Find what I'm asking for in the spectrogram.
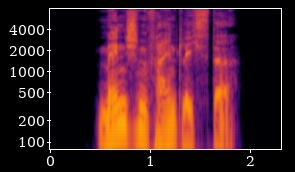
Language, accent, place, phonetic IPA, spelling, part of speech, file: German, Germany, Berlin, [ˈmɛnʃn̩ˌfaɪ̯ntlɪçstə], menschenfeindlichste, adjective, De-menschenfeindlichste.ogg
- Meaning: inflection of menschenfeindlich: 1. strong/mixed nominative/accusative feminine singular superlative degree 2. strong nominative/accusative plural superlative degree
